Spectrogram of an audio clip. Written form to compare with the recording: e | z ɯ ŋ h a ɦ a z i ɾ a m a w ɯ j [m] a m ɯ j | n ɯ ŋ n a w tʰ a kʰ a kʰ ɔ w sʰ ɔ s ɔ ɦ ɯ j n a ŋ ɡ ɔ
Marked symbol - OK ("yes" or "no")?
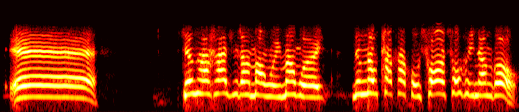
yes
